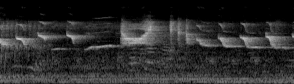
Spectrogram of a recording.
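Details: Bulbul known locally as kapas tembak giving a lure call of quick repeated chirps and sliding whistles, steady throughout the short clip.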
